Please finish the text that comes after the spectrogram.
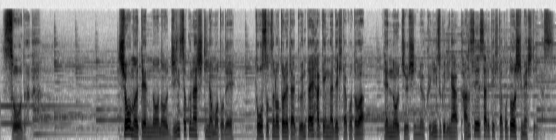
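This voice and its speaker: A man's voice: medium pitch, expressive, brisk, darkish tone. Man narrating history over music. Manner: polite, orderly explaining.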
